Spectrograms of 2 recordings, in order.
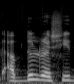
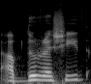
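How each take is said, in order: First: The 'l' sound is clearly pronounced before 'Rashid'. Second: The 'l' sound merges into the following 'r'. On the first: The speaker calls it wrong. "नहीं पढ़ेंगे हम इसे" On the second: The speaker calls it right. "लाम का तलफ़ुज़ जो है उसी हुर्फ की आवाज़ में बदल जाता है"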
